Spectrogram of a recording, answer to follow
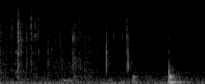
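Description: Foil trading-card pack wrapper crinkling as it is torn open and handled, with a few light clicks and one sharper knock near the end.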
